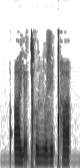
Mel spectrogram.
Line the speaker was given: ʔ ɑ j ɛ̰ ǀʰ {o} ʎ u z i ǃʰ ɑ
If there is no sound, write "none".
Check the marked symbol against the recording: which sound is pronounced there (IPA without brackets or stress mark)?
u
